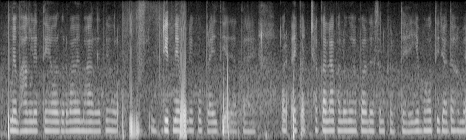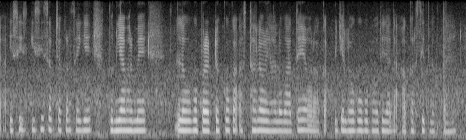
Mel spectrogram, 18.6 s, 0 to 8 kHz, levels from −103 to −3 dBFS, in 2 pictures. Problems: low volume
